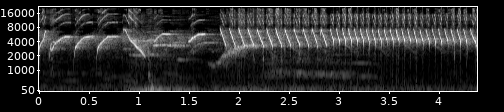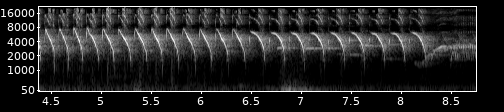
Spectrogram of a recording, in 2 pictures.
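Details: Canary in energetic song for tutoring young birds: a few swooping whistles, then a very long, fast, rolling trill of falling notes, loud and even, gradually slowing toward a final sustained tone.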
